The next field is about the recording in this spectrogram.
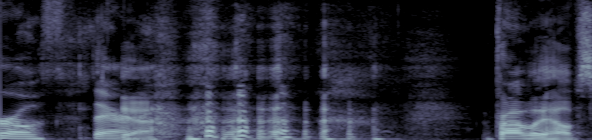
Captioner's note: laughter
